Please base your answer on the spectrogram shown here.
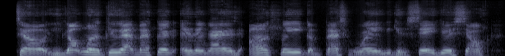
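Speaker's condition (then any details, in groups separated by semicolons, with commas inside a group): Cerebral palsy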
